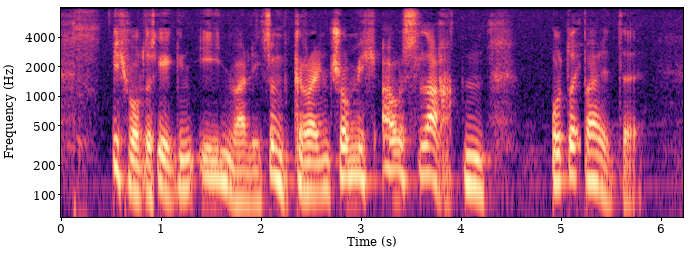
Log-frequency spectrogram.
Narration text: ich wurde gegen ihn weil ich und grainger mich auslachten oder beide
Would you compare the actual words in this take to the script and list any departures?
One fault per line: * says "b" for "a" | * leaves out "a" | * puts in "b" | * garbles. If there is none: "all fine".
all fine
